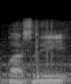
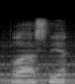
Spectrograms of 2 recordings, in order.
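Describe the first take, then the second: No difference in how they are said.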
